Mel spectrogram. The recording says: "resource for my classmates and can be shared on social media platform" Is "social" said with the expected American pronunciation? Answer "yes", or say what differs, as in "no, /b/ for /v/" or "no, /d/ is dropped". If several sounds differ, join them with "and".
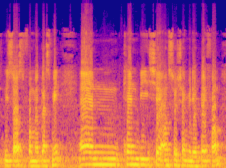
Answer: yes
